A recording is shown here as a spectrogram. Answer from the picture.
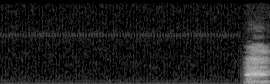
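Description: Near silence: room tone, with a faint intake of breath near the end.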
